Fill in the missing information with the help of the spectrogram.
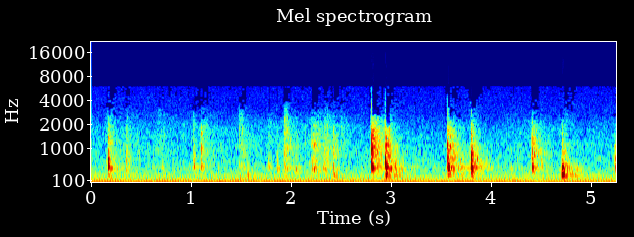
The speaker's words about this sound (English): Fancy door knocker, huh? Don't know why people have them. No one ever uses them. Decoration. My wife made me buy one, too. She says it makes the door look neater.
